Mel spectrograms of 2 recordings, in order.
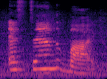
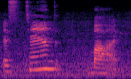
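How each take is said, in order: The two takes are said the same way.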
